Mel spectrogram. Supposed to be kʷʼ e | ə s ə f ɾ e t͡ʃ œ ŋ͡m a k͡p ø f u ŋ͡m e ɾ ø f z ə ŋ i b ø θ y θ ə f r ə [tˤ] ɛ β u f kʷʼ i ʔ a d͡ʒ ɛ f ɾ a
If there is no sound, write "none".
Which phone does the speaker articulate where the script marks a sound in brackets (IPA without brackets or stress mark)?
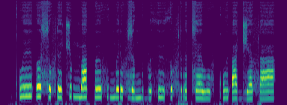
t͡s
